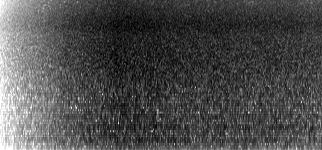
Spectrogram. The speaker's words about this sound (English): The trees are dense, the path is narrow, and everywhere there's the sound of water. I hike to a clearing and hear it dashing against rocks below, clouds of mist wafting over my trail. This is Devil's Hopyard State Park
